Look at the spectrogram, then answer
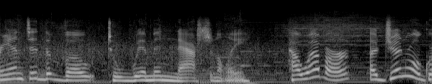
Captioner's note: distant applause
